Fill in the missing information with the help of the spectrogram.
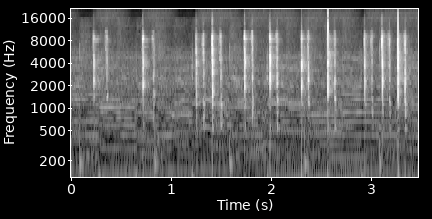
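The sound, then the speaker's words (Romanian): Rapid mechanical keyboard keys clicking in an irregular typing rhythm, each keystroke a sharp clack, with no voices present. “tastaturi ale, cărui, uh, ale căror uh, sunet de taste nu poate fi uitat clicul ăla specific și senzația la apăsare și dacă tot vorbim despre uh, click mecanic, ia să auzim.”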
